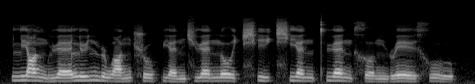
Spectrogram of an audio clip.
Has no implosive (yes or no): yes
